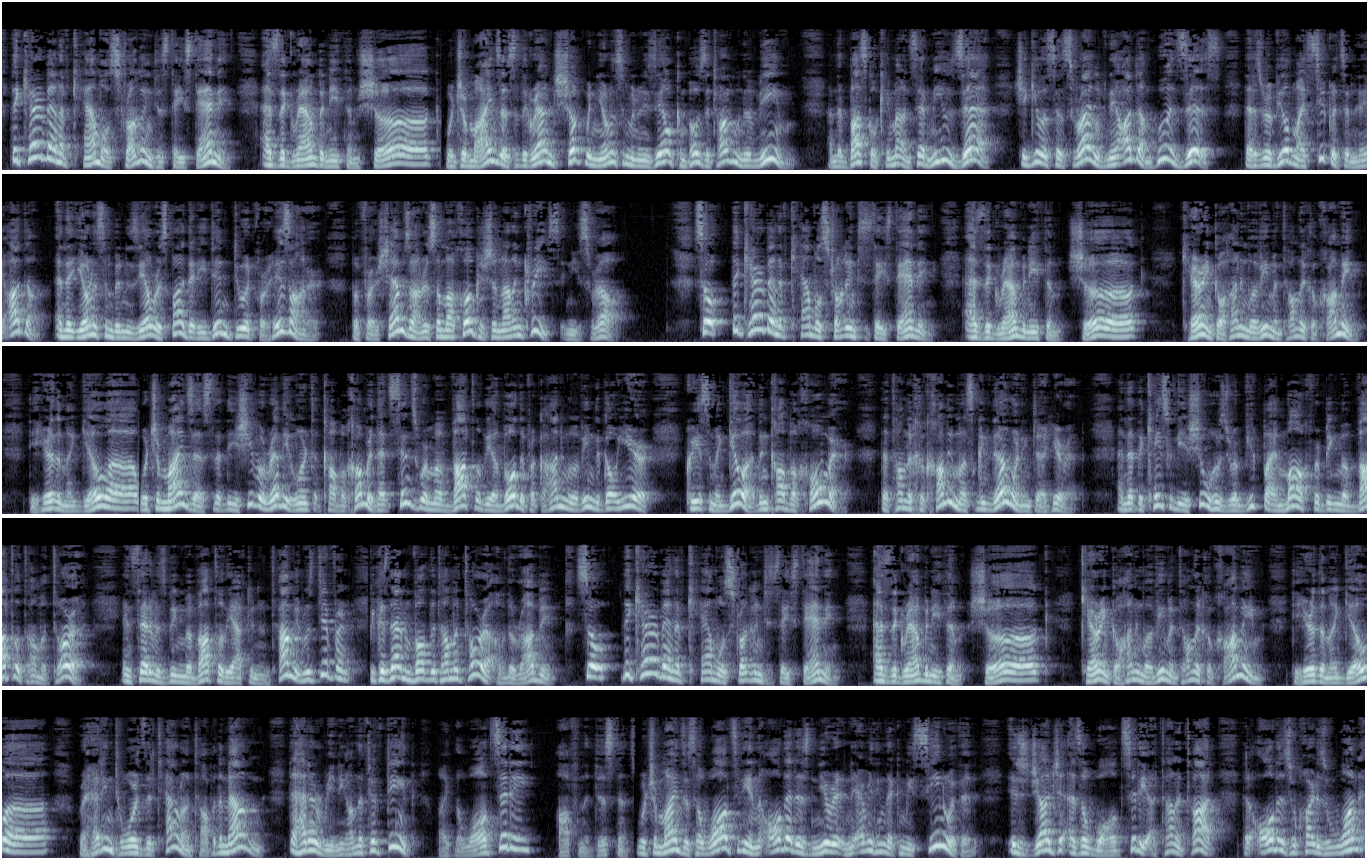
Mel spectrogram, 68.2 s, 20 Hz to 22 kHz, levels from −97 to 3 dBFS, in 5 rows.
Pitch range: 140-225 Hz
